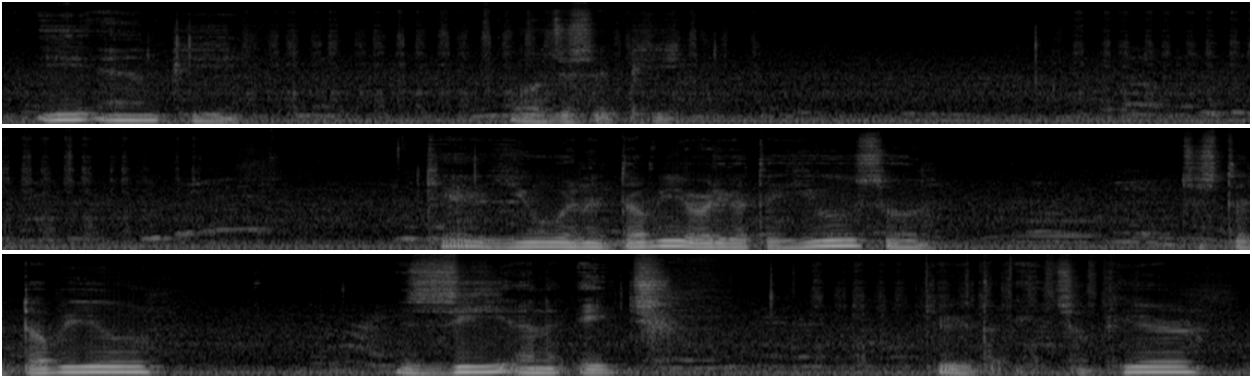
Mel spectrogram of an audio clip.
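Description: A coin scratches across a paper ticket in short rasping strokes.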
